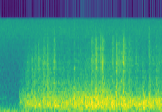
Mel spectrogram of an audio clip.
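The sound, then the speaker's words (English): A train running on rails makes a steady, broad rumbling roar that swells in after a brief quiet start and holds evenly to the end, with no voices. “Excuse me, does this train stop at Gatwick?”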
